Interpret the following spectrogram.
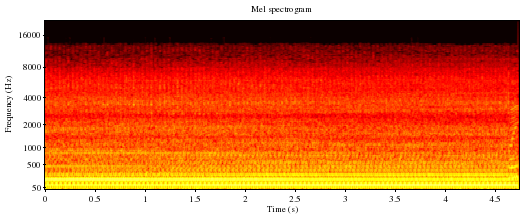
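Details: Toro Personal Pace Recycler 22-inch mower with a 190cc 7.0 gross torque Briggs & Stratton engine, first start after carburetor cleaning, a gas tank flush and a new air filter: a steady, even putter with no misses or knocks. It runs normally.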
